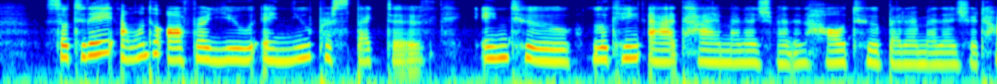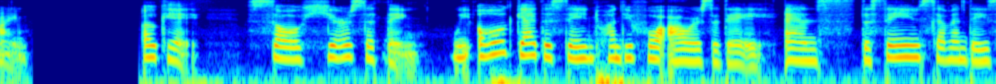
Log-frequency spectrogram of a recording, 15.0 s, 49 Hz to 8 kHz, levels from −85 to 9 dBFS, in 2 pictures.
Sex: female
